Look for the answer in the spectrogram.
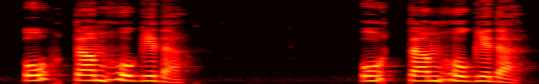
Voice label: "ohtvmhoketv", Muscogee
